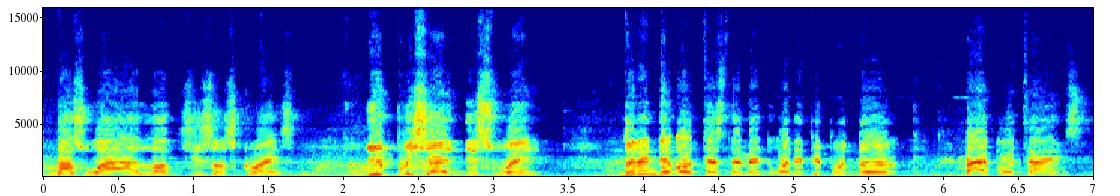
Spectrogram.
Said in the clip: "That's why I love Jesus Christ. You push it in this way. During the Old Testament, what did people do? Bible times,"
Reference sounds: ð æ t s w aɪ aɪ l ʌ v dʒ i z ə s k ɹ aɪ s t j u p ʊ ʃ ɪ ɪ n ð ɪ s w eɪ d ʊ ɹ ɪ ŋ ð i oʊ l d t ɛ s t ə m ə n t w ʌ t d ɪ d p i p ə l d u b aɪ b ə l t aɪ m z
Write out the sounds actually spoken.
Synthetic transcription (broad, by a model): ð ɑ t s w aɪ aɪ l ʌ v dʒ i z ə s k ɹ aɪ s t j u p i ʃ ɪ ɪ n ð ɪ s w eɪ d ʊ ɹ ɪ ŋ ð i oʊ l d t ɛ s t ə m ə n t w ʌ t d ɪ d p i p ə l d u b aɪ b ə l t aɪ m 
